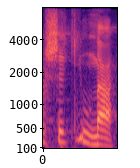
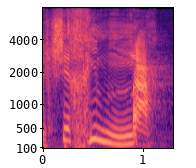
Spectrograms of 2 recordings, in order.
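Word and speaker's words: שכינה: Tem umas pessoas falando errado aí. Shekinah. Não existe nem a palavra Shekinah. É Shekhinah no hebraico.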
